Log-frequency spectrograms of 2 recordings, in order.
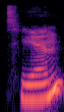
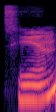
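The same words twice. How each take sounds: The two takes are said the same way.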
